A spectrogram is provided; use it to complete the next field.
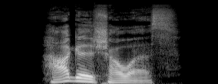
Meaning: genitive singular of Hagelschauer
- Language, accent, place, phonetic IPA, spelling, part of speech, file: German, Germany, Berlin, [ˈhaːɡl̩ˌʃaʊ̯ɐs], Hagelschauers, noun, De-Hagelschauers.ogg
